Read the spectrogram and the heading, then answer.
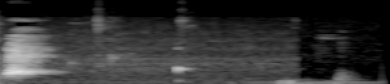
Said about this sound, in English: your dog, shut up. I'm trying. I can't. I can't yell at her.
